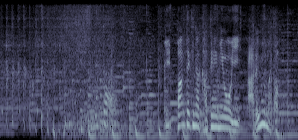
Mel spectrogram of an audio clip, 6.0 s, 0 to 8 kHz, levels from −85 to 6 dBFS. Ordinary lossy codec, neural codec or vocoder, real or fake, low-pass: none; codec, 44.1 kHz, 7.8 kbps, Pupu-Codec; fake; 7.2 kHz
